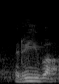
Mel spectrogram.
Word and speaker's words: Rewa: Rewa, R-E-W-A, sir. Please spell it.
